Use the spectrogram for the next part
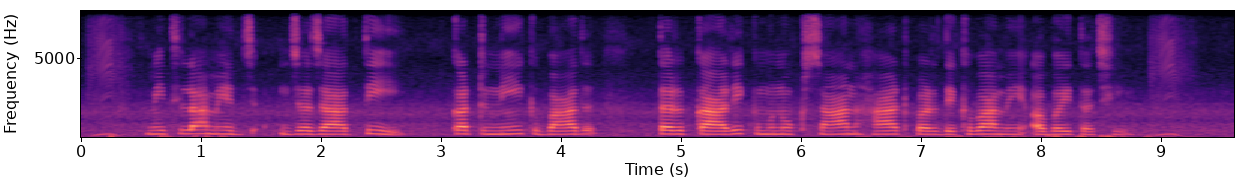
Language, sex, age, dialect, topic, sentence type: Maithili, female, 18-24, Southern/Standard, agriculture, statement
